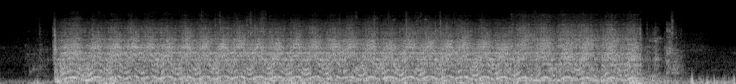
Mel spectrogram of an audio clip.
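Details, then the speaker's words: 1958 Chevy Apache, first start after 20 years sitting, choke locked up. Starter cranks at an even rhythm for about six seconds without one catch, draining the battery. Crank, no start; owner believes it's no longer getting spark. "okay okay that doesn't want to do anything well let me figure it out now we're killing the battery but uh seems like it's not getting any spark anymore"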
